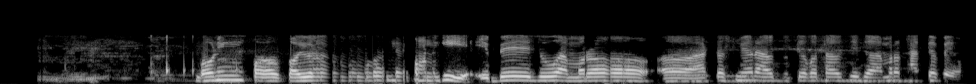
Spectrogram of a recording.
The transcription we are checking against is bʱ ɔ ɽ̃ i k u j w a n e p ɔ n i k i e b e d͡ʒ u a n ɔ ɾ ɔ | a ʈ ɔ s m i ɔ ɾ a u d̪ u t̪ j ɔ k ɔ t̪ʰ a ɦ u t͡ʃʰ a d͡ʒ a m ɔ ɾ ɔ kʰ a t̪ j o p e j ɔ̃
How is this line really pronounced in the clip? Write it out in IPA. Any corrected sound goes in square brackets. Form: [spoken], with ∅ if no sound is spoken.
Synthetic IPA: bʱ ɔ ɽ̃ i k [ɔ] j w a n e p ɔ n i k i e b e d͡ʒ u a [m] ɔ ɾ ɔ | a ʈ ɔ s m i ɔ ɾ a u d̪ u t̪ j ɔ k ɔ t̪ʰ a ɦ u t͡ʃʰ [i] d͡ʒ a m ɔ ɾ ɔ kʰ a t̪ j [ɔ] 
